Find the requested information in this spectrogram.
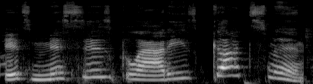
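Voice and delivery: high, loud, slow thrilled call; overjoyed child calling out; excited shout. Acted. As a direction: announce her name with pure delight. Junie cheers for lunch lady.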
